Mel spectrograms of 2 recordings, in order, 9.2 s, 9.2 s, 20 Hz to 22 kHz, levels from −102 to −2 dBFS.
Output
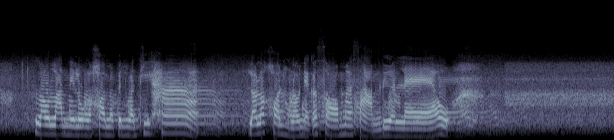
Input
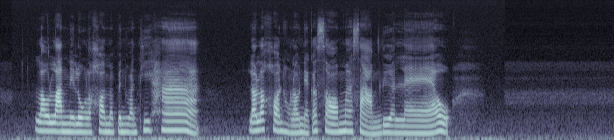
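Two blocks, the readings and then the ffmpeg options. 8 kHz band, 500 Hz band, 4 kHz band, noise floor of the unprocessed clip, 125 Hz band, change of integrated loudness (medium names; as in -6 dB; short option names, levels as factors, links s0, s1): under -35 dB, -10.5 dB, -6.0 dB, -55 dBFS, under -40 dB, -12.5 dB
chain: -filter_complex "[0:a]aeval=exprs='clip(val(0),-1,0.0841)':c=same,acompressor=threshold=0.0126:ratio=16,asplit=2[s0][s1];[s1]adelay=424,lowpass=f=2100:p=1,volume=0.178,asplit=2[s2][s3];[s3]adelay=424,lowpass=f=2100:p=1,volume=0.48,asplit=2[s4][s5];[s5]adelay=424,lowpass=f=2100:p=1,volume=0.48,asplit=2[s6][s7];[s7]adelay=424,lowpass=f=2100:p=1,volume=0.48[s8];[s0][s2][s4][s6][s8]amix=inputs=5:normalize=0,highpass=f=510:t=q:w=0.5412,highpass=f=510:t=q:w=1.307,lowpass=f=3000:t=q:w=0.5176,lowpass=f=3000:t=q:w=0.7071,lowpass=f=3000:t=q:w=1.932,afreqshift=-62,aemphasis=mode=production:type=riaa,alimiter=level_in=5.62:limit=0.0631:level=0:latency=1:release=19,volume=0.178,volume=3.55"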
